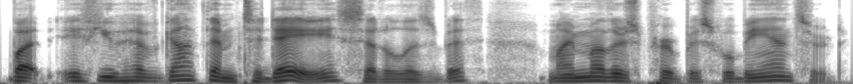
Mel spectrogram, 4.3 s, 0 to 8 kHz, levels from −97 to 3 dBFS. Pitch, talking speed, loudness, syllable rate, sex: 115 Hz, 225 wpm, -20 LUFS, 6.2 syllables/s, male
